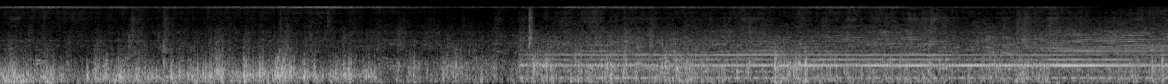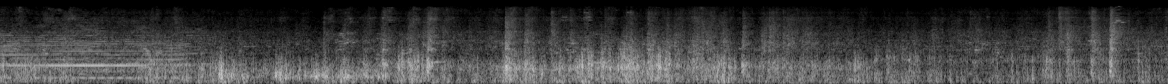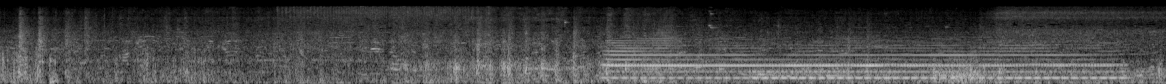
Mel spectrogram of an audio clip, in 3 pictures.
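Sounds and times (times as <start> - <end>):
rail joint clicks: 0.0 - 35.0
train wheels clattering on track: 0.0 - 35.0
train horn blast: 5.2 - 13.9, 29.3 - 35.0.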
